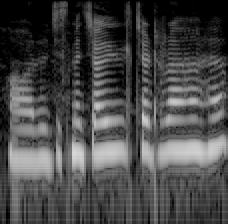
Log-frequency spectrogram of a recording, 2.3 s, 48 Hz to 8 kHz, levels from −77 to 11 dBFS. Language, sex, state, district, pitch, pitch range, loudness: Hindi, female, Bihar, Patna, 245 Hz, 225-260 Hz, -14 LUFS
